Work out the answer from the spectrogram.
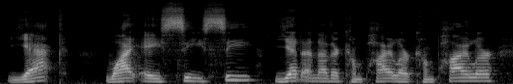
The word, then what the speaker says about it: yacc: another compiler compiler yacc it's pronounced Yak like the animal yak and so uh programmers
